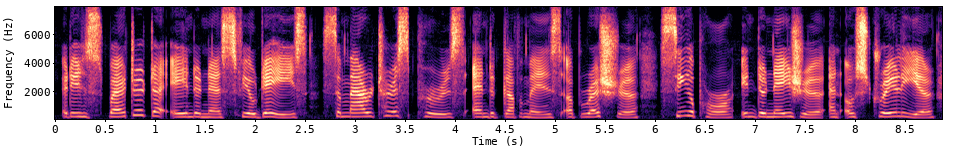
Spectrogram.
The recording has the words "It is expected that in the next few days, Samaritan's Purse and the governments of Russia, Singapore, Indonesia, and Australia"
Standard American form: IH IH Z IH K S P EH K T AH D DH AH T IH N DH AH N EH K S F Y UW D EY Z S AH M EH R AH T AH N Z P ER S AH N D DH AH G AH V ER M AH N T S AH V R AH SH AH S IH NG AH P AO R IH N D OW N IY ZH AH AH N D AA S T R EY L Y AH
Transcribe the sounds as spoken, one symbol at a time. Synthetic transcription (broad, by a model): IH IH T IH S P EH T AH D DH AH T IH N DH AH N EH S F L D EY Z S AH M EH R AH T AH N S P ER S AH N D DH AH G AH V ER M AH N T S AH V R AH SH AH S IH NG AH P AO R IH N D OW N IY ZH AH AH N D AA S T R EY L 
